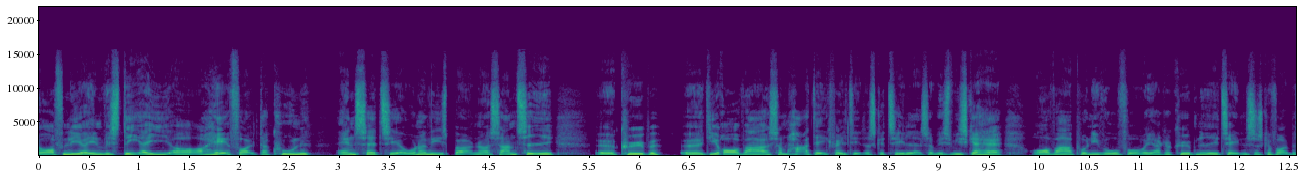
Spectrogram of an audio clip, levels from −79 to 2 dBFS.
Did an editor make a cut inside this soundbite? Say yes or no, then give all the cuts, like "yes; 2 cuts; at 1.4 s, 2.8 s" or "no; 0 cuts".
no; 0 cuts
